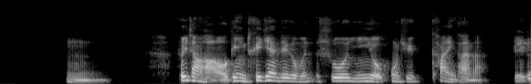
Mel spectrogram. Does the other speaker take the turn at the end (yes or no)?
yes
